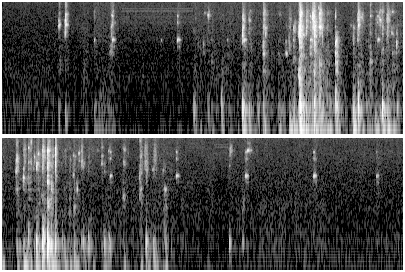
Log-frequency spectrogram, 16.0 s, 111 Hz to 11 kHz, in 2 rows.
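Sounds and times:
faint clicks and scratches: 1.1 - 2.4, 3.4 - 11.7, 12.5 - 13.1.

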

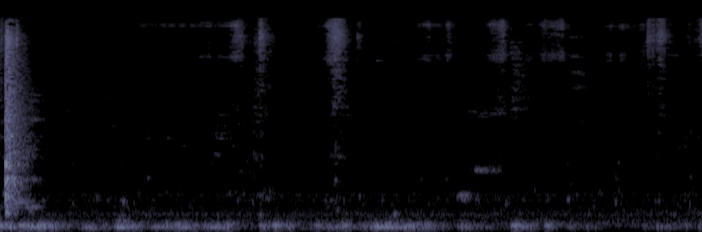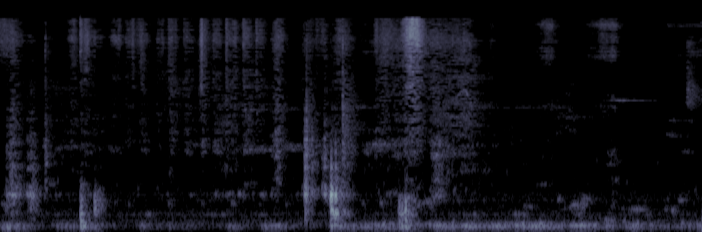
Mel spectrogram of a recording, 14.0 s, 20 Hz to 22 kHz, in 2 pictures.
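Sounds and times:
pencil scratching on paper: 4.2 - 13.3.

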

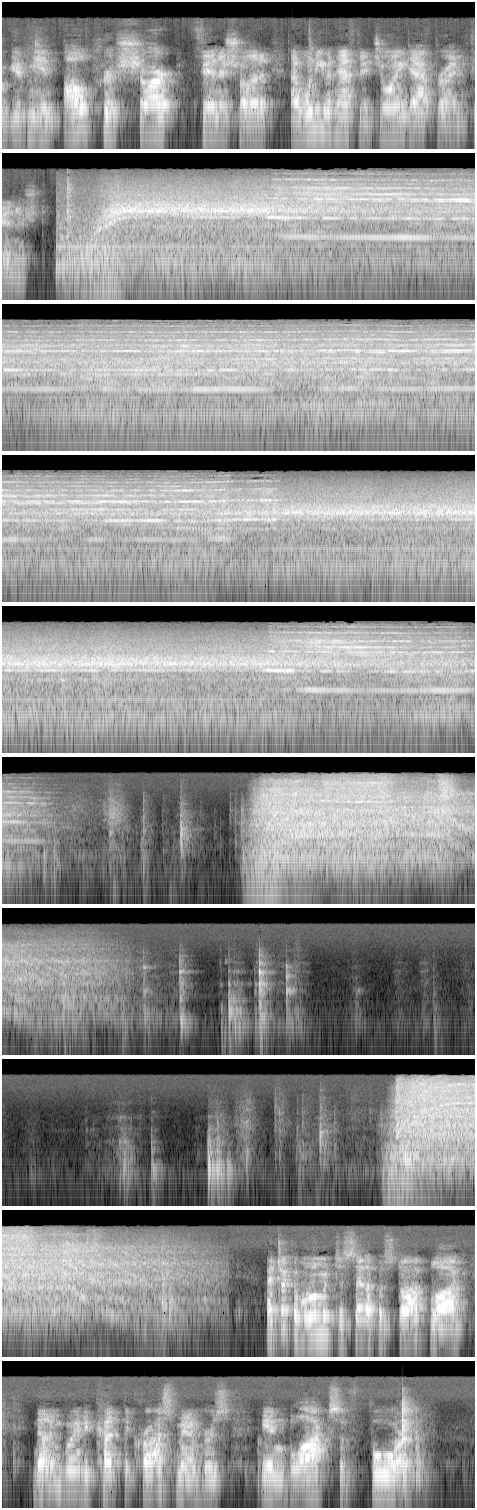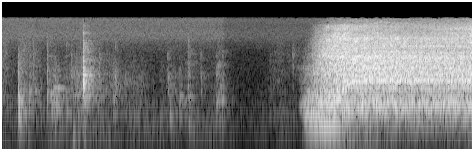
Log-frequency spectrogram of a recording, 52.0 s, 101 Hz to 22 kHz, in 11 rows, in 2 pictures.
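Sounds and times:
table saw ripping a board: 5.3 - 24.3, 26.0 - 29.8, 36.9 - 40.1, 50.3 - 52.0
miter saw crosscuts: 36.9 - 40.1, 50.3 - 52.0.

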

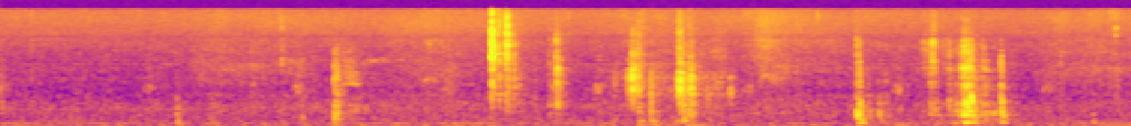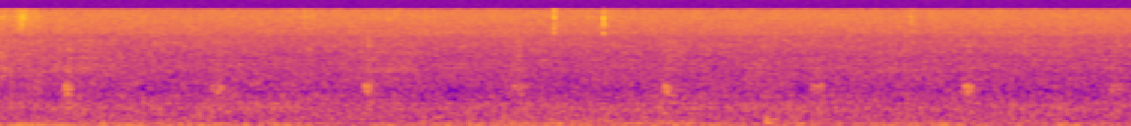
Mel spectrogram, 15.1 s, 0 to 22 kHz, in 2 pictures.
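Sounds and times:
faint clicks and taps: 5.6 - 8.1.

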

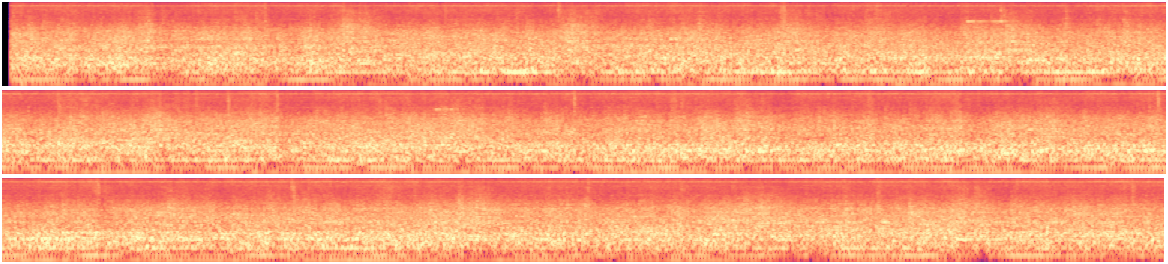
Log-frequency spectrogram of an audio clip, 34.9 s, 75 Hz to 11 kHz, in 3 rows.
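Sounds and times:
high machine whine: 0.1 - 32.4
machine din with low hum: 0.1 - 34.9
faint beeps: 9.6 - 10.1.

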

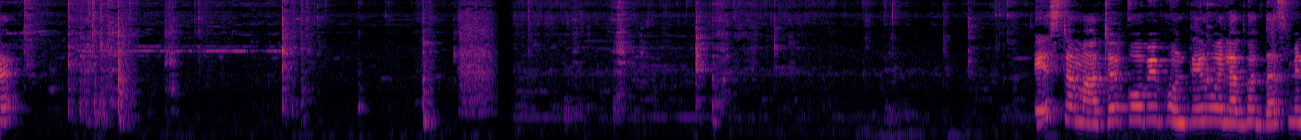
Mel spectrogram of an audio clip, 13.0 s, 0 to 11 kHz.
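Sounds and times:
ladle scraping metal pan: 0.6 - 2.0, 4.2 - 8.0.

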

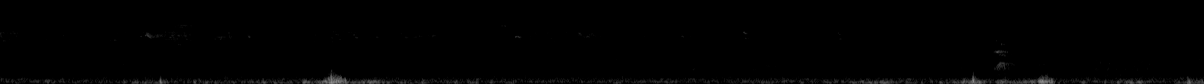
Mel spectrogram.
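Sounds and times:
faint high bird chirps: 0.0 - 10.2
wind buffeting microphone: 2.9 - 4.3, 8.5 - 12.0.

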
